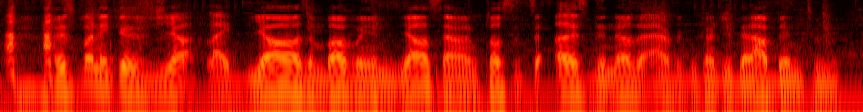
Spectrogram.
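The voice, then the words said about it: American accent. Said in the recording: “I'm just listening to the accent.”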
